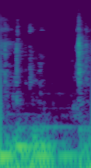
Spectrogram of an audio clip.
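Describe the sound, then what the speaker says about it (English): Keys clicking on a Bluetooth keyboard that is acting up: a quick handful of faint, close keystrokes in an otherwise quiet room. "Bluetooth keyboard seems to be acting up"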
